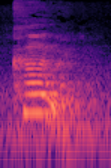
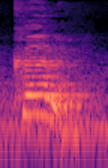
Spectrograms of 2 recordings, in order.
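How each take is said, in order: First: It is pronounced like the word kernel. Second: It is pronounced like the word kernel.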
